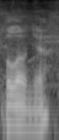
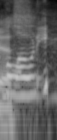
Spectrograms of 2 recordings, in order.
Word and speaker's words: Bologna: Bolognia. I want to say baloney. It's spelled the same way, but it's Bolognia.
